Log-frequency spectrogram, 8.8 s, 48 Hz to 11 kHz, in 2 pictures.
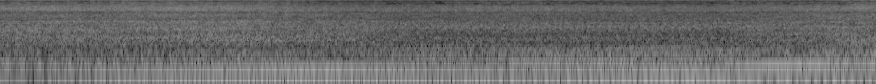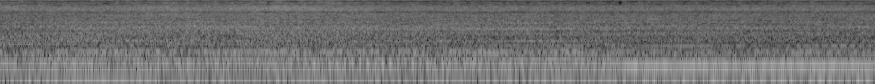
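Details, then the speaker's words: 7.3 Powerstroke diesel truck after all injectors were shimmed to fix a cold no-start, started cold off the plug and not yet warmed up: deep, even drone holding steady while pulling with smooth shifts, no knocks or misses; normal running under load. "So smooth. I'll tell you what, it doesn't only help the thing start. This thing is running amazing. Super smooth shifts, super smooth power delivery. This thing is just purring."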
